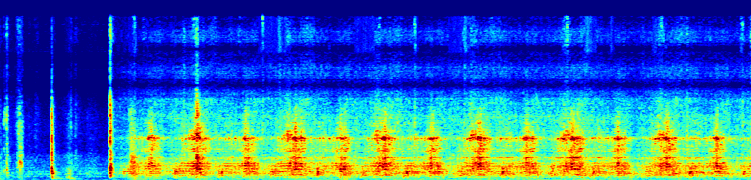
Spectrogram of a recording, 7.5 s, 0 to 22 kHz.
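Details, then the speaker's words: 1969 VW Fastback engine, sat 19 years (last inspected 1998), premixed gas with oil dumped in through open throttle: cranks steadily about two beats a second, one faint kick, won't start; weak battery, lots of blowby, starter fluid next. "thought heard one one kick we'll give her one more shot and we'll try setting up with a maybe a getting a good battery and worst case we'll switch over to starter flu"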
